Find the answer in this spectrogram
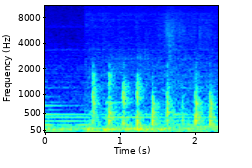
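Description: Knocking on a door: a quick run of raps, about five a second, starting about half a second in, over sustained background music.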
